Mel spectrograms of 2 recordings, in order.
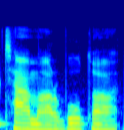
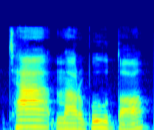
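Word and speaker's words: تاء مربوطة: And the reason for that is sometimes this TaaMarBooTah behaves as the normal ta, and sometimes it will behave as the soft ha.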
